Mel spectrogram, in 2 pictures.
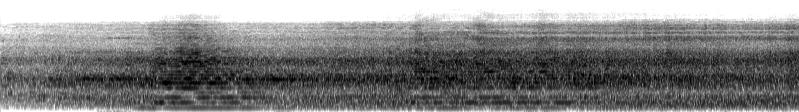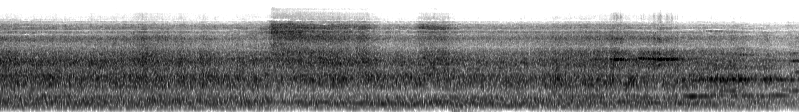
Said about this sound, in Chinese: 火车终于来了，哀的发出一声好像叹气似的声音。哐当一下停了下来，是不是从很远的地方跑来累坏了呢？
